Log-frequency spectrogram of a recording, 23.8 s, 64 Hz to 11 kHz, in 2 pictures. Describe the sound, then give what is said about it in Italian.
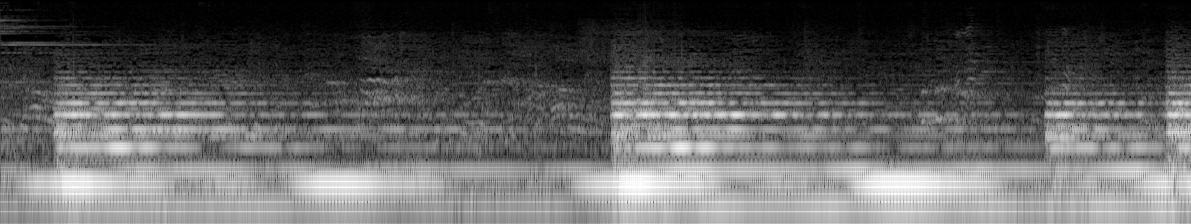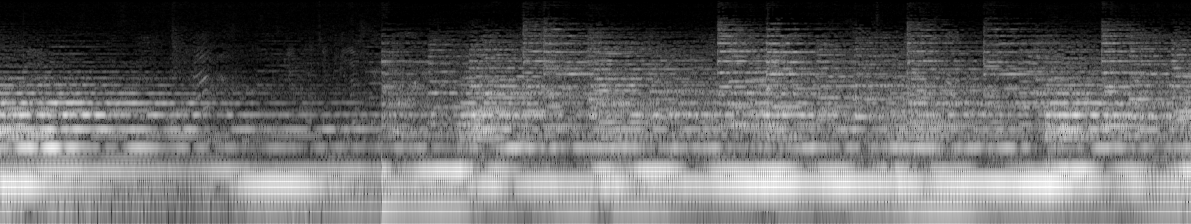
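A fifteenth-century church bell cast in 1474 rings from a civic tower in Bergamo, with a few loud strikes, each followed by a long, humming resonance that overlaps the next. “Torre Civica di Bergamo, dove troviamo appunto una delle campane quattrocentesche meglio conservate, che è la campana del 1474, fusa da Gasparino da Vicenza.”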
